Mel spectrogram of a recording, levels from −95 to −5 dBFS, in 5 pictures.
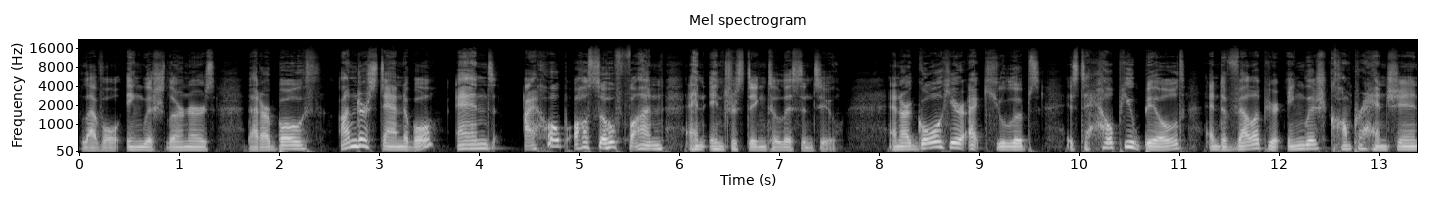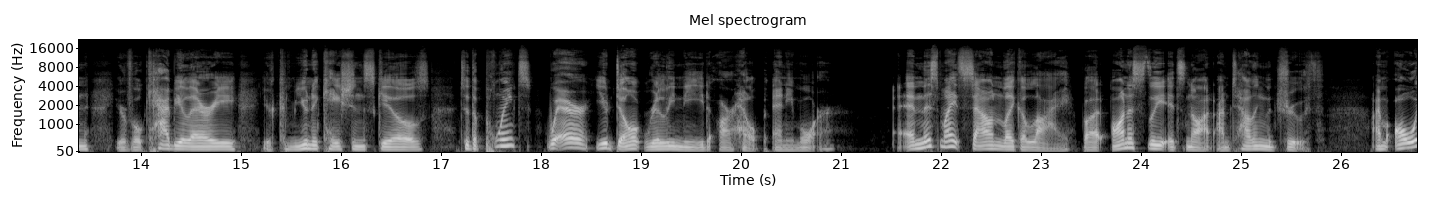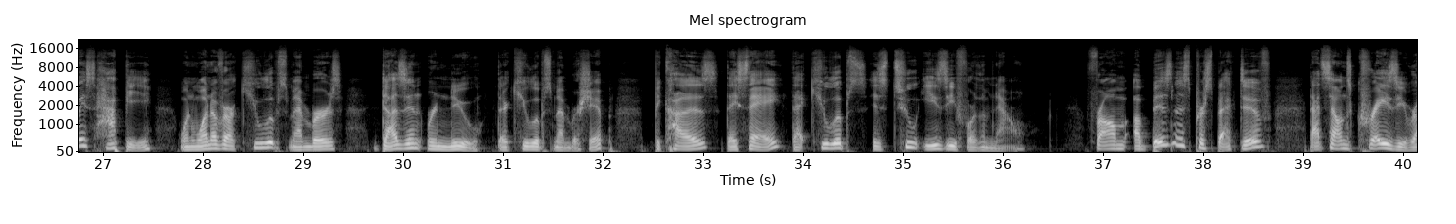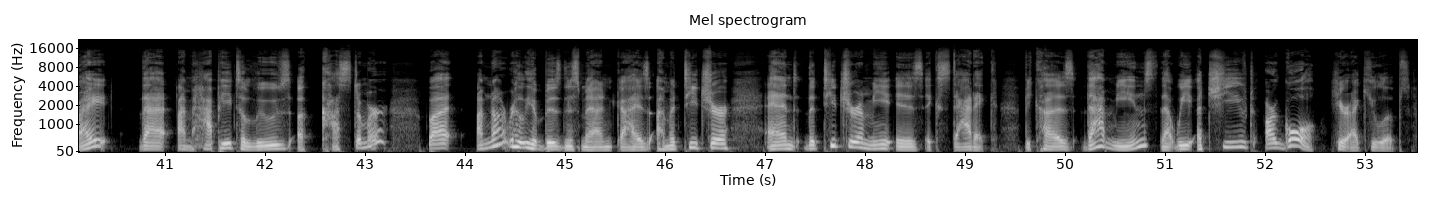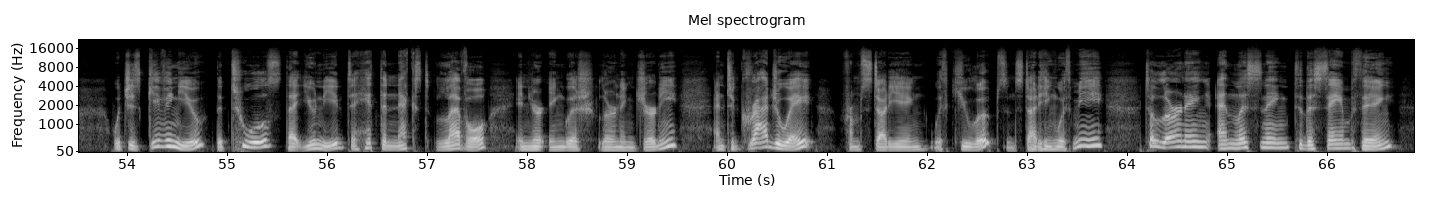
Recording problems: none

